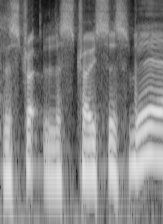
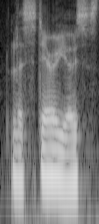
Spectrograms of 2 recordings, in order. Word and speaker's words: listeriosis: Corona was just like listrosis. I can never pronounce the Poloni disease. Or are people going to like... Listeriosis, that's it.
